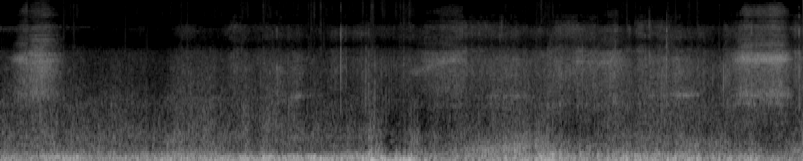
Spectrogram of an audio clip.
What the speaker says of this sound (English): the wind's coming from this direction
